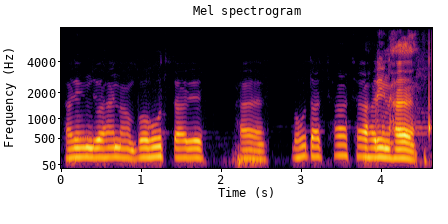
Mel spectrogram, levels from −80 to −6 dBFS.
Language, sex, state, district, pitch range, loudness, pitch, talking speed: Hindi, male, Bihar, Kishanganj, 135-160 Hz, -19 LUFS, 150 Hz, 130 wpm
